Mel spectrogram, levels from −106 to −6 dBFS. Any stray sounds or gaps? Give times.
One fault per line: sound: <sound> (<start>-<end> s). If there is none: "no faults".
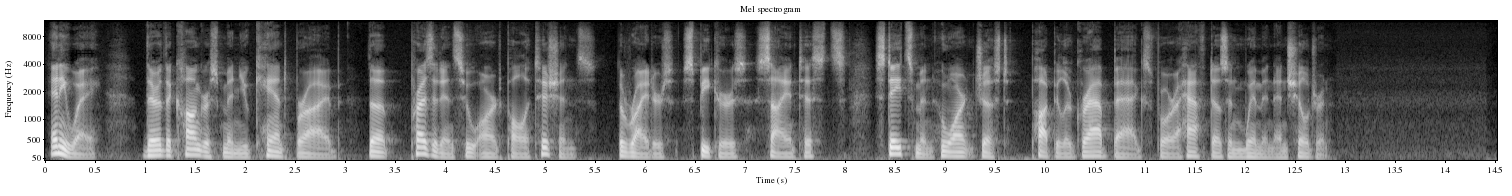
no faults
